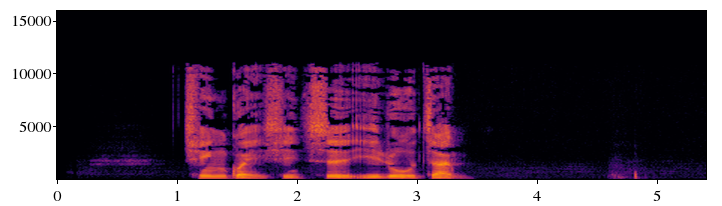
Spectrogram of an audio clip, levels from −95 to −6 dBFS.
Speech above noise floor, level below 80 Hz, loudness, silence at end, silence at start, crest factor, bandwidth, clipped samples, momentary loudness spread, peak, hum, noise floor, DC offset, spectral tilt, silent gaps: 45 dB; -74 dBFS; -29 LUFS; 2.05 s; 1.05 s; 24 dB; 11.5 kHz; under 0.1%; 5 LU; -10 dBFS; none; -75 dBFS; under 0.1%; -3 dB/octave; none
